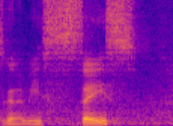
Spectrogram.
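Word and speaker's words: seis: you might have really CS but really the pronunciation is safe right so remember in Spanish the vowels don't change and the order is important so we have s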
